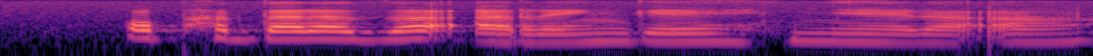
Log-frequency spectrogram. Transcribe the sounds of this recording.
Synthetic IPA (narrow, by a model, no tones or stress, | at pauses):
ɔpʰad̪aɺad͡zaʔaɾɛŋɡɛɲɛɺa̰ʔa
